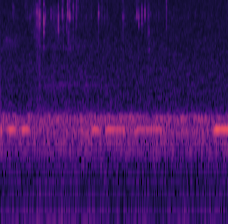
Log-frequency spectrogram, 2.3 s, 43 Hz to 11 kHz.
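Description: Shortwave receiver audio on the 40-metre band through a narrow CW filter: a hiss of band noise with a weak Morse code tone, keyed briefly at the start and then fading down into the noise.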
